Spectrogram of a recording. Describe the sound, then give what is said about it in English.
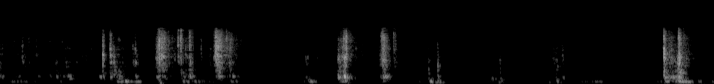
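A key is inserted and worked into an apartment door lock: an irregular run of sharp metallic clicks and scraping rattles, a few louder bursts among quieter ticks, with no voices. “Then we heard muffled footsteps coming down the hall and a key inserted in the lock of the apartment door.”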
